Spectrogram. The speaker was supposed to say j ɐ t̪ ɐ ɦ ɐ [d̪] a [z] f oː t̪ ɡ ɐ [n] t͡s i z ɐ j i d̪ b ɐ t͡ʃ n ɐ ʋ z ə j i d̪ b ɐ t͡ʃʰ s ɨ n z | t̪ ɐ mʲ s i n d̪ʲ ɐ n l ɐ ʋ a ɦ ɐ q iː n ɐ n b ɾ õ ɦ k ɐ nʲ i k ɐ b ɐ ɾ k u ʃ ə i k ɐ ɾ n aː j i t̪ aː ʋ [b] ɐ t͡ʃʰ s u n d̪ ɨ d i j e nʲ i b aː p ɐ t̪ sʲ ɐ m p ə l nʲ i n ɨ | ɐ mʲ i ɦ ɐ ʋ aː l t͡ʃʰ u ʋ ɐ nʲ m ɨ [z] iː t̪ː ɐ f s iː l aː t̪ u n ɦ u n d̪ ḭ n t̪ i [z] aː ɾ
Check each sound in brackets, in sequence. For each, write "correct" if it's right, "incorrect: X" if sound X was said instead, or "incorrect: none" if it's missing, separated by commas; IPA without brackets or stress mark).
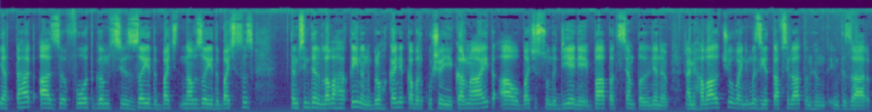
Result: incorrect: t̪, correct, incorrect: m, correct, correct, correct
